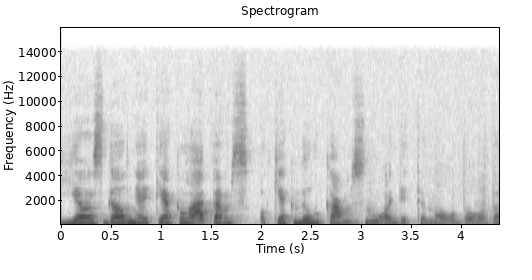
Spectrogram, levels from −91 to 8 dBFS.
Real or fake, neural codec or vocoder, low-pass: real; none; 14.4 kHz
